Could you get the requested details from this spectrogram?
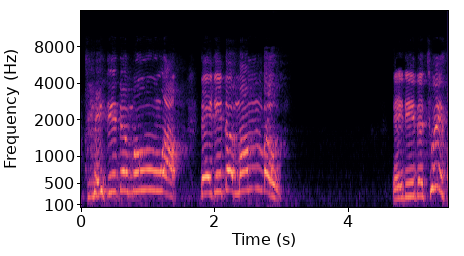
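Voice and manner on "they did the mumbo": ordinary delivery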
